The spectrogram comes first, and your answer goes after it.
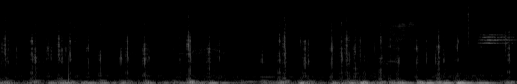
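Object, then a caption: Small cardboard box. A small, long, narrow, hollow cream-and-yellow cardboard product box with a printed logo is held in both hands just above a foam-covered microphone and tapped quickly with the fingertips of both hands. The taps come in a fast, uneven patter of short, dry knocks with a deep, hollow low thud beneath bright clicky edges, each dying away almost at once.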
